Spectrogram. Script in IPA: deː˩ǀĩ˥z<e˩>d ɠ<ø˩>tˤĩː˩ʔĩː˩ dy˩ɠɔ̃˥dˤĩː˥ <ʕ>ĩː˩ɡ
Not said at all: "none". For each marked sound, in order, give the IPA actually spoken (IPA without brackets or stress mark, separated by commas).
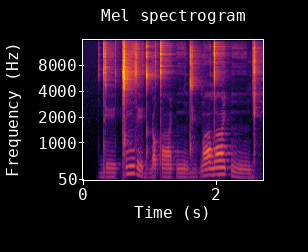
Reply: e˩, u˩, ʔ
